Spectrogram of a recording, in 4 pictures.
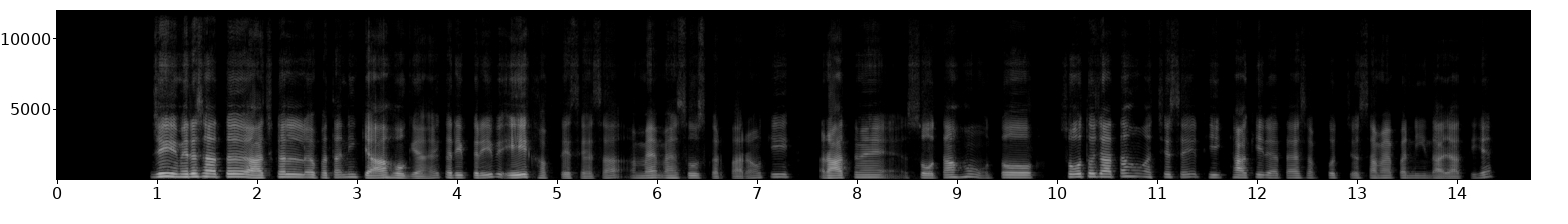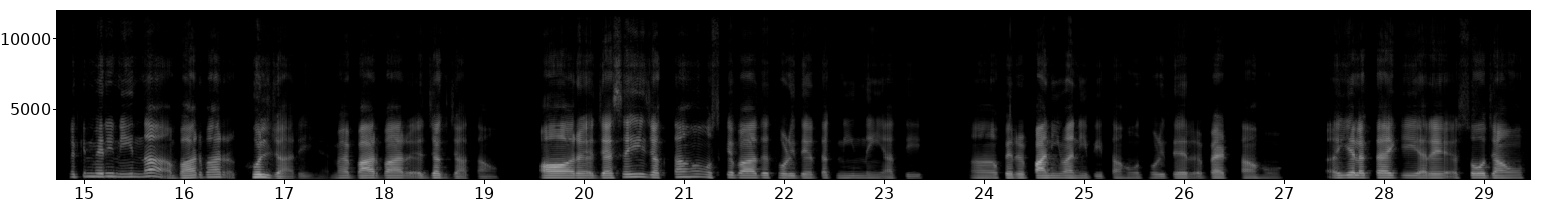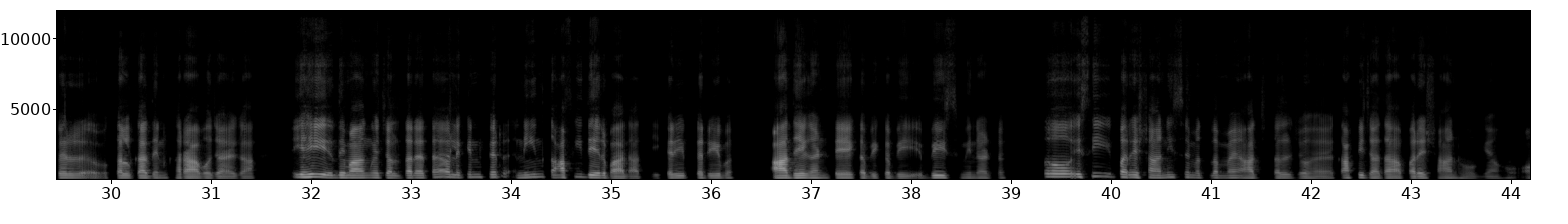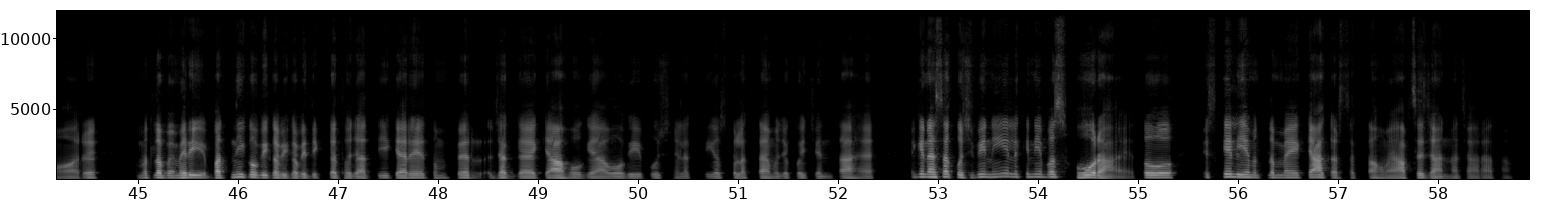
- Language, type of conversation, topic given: Hindi, advice, रात में बार-बार जागना और फिर सो न पाना
- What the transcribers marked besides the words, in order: tapping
